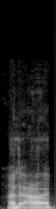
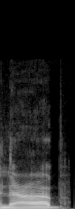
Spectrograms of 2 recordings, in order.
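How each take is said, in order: First: The word begins with an 'a' before the 'l'. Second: The word begins directly with an 'l' sound. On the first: This is how some people say it. "लेकिन कुछ लोग अलआब, अलआब ऐसे करके बोलते हैं" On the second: This is how the word is written. "वैसे लिखा लआब जाता है"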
